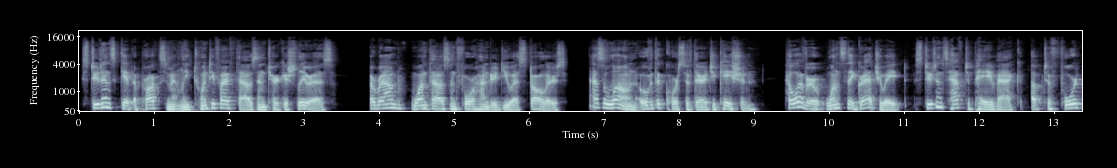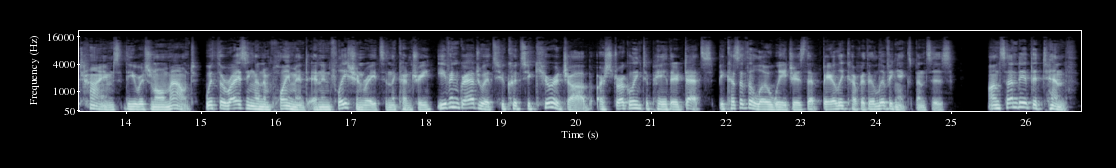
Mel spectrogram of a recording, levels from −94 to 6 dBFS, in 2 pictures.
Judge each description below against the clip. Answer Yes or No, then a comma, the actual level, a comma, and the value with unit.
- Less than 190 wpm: Yes, average, 165 wpm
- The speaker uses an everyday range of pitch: No, wide, 6.0 semitones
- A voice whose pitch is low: Yes, low, 130 Hz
